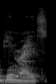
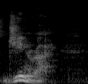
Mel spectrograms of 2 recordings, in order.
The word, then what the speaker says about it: Ginrai: sorry i keep saying gain rights jin rai uh they they spell it with with a g but it is you know the j sound jin rai sorry uh so the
